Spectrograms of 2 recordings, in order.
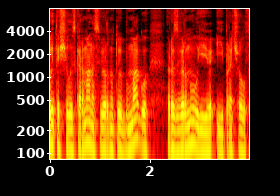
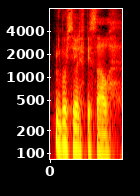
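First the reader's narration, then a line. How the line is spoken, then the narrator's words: Sighing. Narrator (Russian): вздохнул Полчик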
